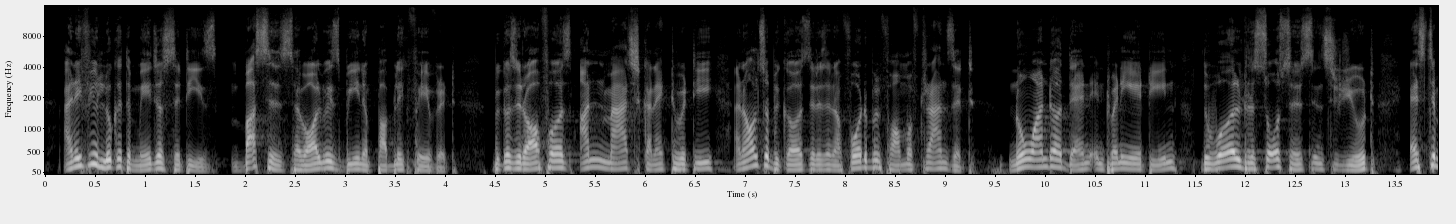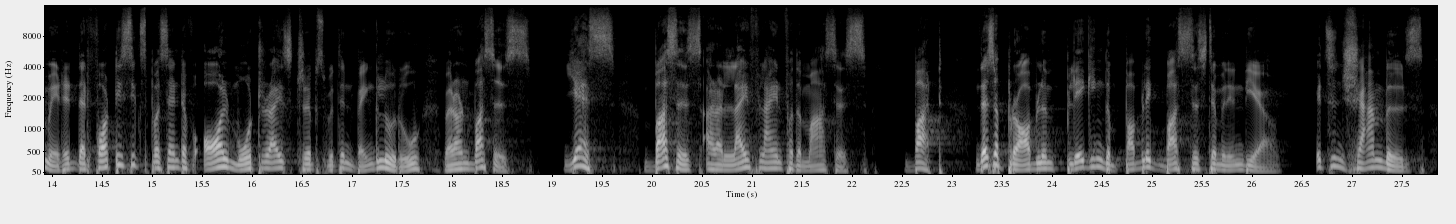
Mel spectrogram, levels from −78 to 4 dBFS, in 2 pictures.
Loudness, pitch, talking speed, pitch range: -26 LUFS, 120 Hz, 155 wpm, 105-140 Hz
